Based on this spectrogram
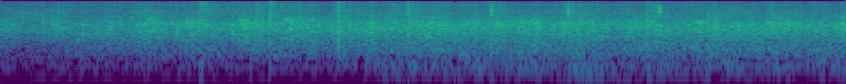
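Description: A church audience applauds to welcome a guest chaplain, a steady, dense clapping that holds at an even level for the whole stretch with no voices above it.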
